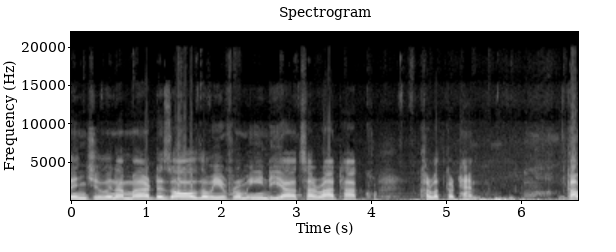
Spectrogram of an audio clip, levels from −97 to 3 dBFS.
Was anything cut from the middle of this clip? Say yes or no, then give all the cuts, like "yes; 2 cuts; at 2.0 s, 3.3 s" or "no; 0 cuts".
no; 0 cuts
